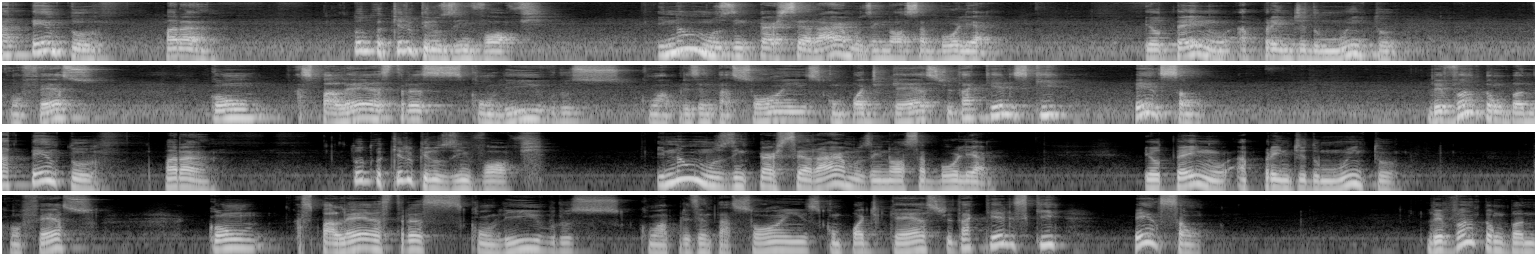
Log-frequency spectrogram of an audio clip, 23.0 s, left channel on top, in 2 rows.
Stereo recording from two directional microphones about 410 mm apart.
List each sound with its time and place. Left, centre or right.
0.0 s speech: right
2.6 s speech: right
8.5 s speech: right
11.8 s speech: right
22.2 s speech: right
